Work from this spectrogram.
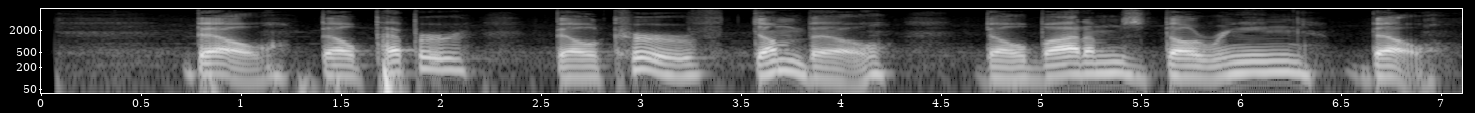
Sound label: bell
